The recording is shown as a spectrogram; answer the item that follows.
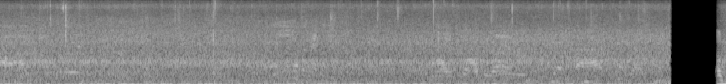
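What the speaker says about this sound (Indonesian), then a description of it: "Okey, hujan lebat." Heavy rain during a fishing trip out at sea near a reef, a steady, dense, close wash of noise that continues unbroken until a brief cut near the end, with faint voices underneath.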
